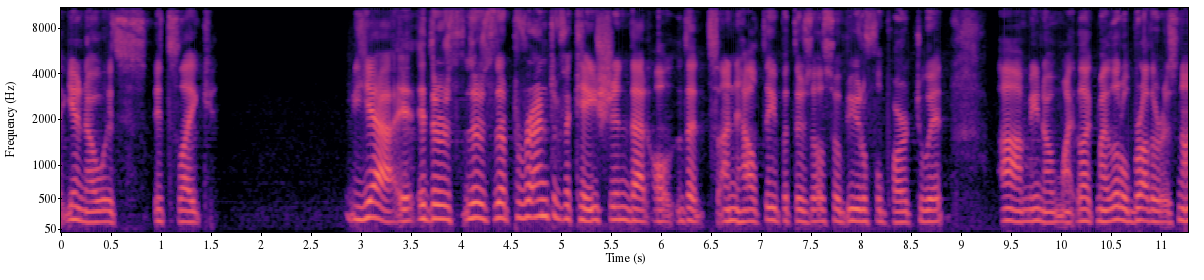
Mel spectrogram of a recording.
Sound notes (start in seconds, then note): none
